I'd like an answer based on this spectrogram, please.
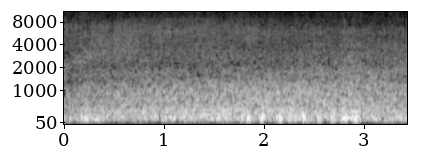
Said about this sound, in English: The gentle breeze, the rolling surf, the sounds of the beach, where the land meets the water, easing into the waves, the sand sloping underwater. It's a tranquil scene, isn't it? Certainly one that we are particularly fond of here in South Florida.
